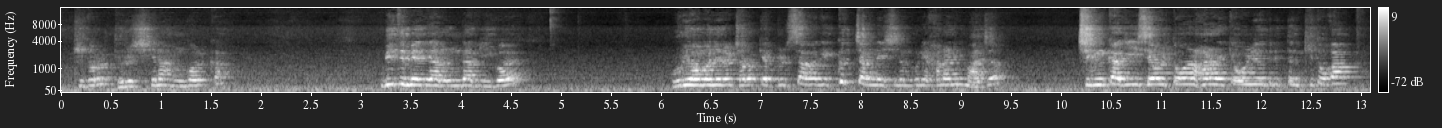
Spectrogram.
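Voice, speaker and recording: Dramatic high-pitched preaching man. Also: dark tone, a little hiss or hum. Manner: dramatic, acts out voices of God and a troubled pastor. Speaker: pastor. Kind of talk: sermon. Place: church sanctuary. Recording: echoey church hall, voice from a distance.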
